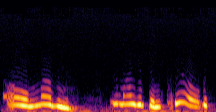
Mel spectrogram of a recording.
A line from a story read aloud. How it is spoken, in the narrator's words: cried the commander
